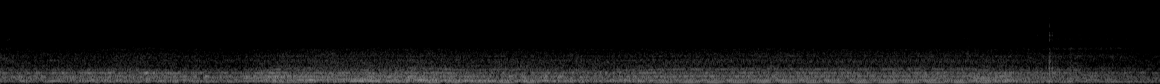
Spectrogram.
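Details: 2000 Mitsubishi Montero Sport Limited petrol engine idling with a low wavering hum, rpm not steady; owner guesses fuel injectors, recent throttle cleaning and alternator, running 98 premium; unconfirmed rough idle.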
